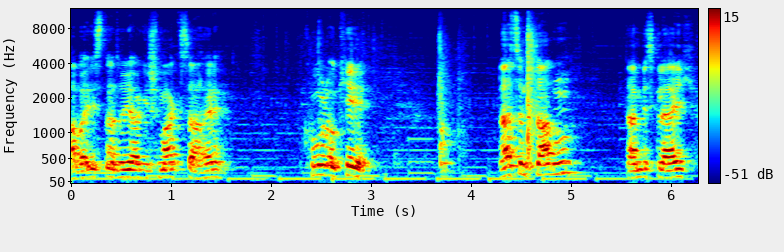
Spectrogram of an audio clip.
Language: German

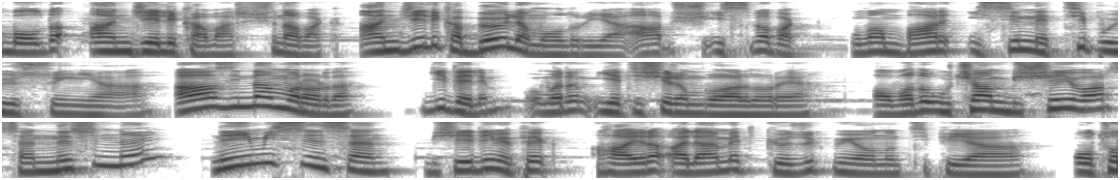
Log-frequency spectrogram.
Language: Turkish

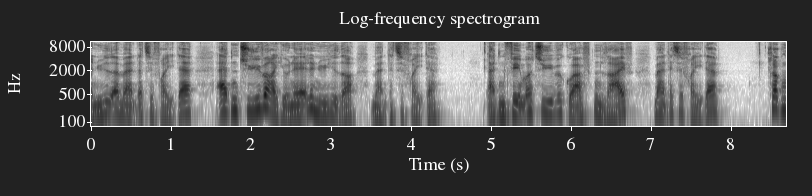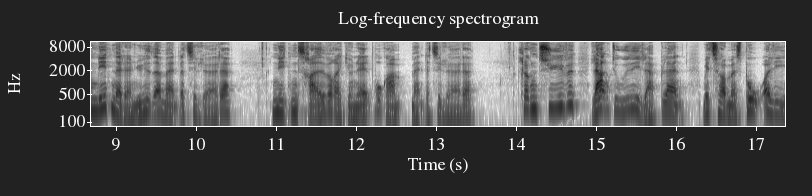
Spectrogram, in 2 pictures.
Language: Danish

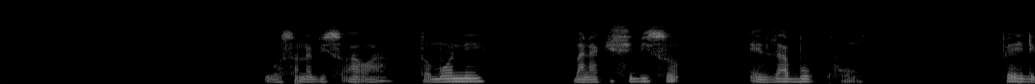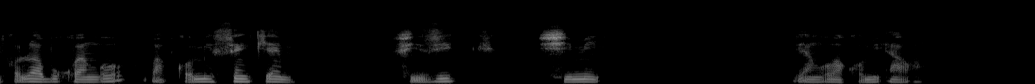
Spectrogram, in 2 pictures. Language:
Lingala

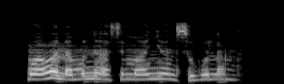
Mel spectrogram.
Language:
Kalenjin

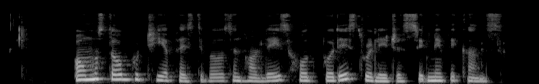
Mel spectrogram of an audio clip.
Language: English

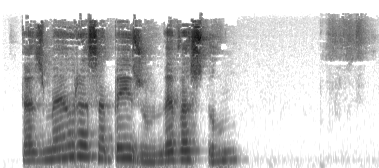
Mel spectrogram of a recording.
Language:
Greek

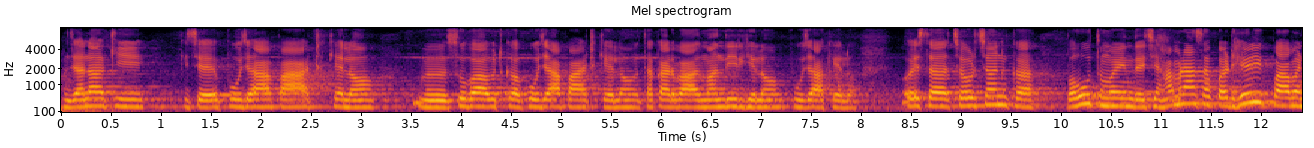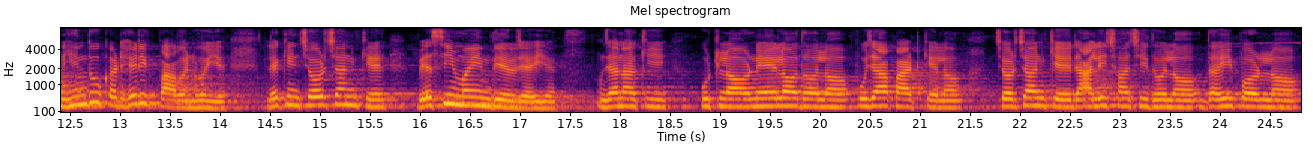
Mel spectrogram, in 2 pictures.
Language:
Maithili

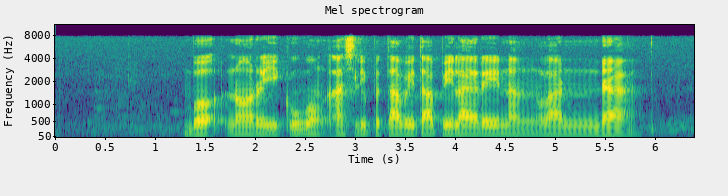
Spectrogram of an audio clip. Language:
Javanese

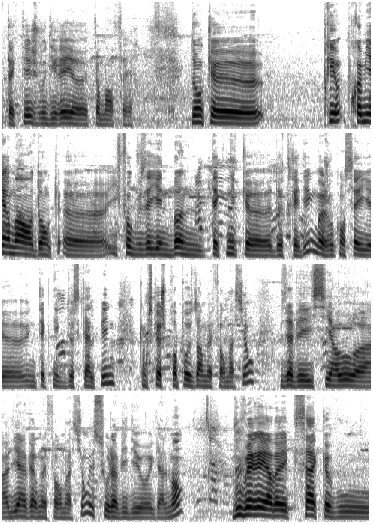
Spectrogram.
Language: French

